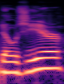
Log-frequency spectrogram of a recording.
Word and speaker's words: Dozier: PJ Dozier, I think that's how you say it actually. I mispronounced his name.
